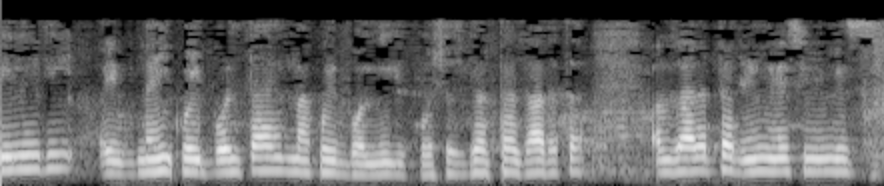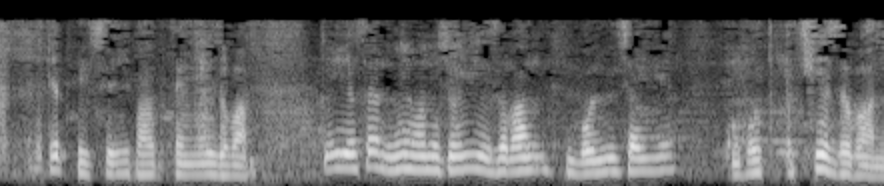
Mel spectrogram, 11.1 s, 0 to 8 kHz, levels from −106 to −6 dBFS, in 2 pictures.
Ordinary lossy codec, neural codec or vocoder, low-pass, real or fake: MP3, 24 kbps; codec, 32 kHz, 1.9 kbps, SNAC; 7.2 kHz; fake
